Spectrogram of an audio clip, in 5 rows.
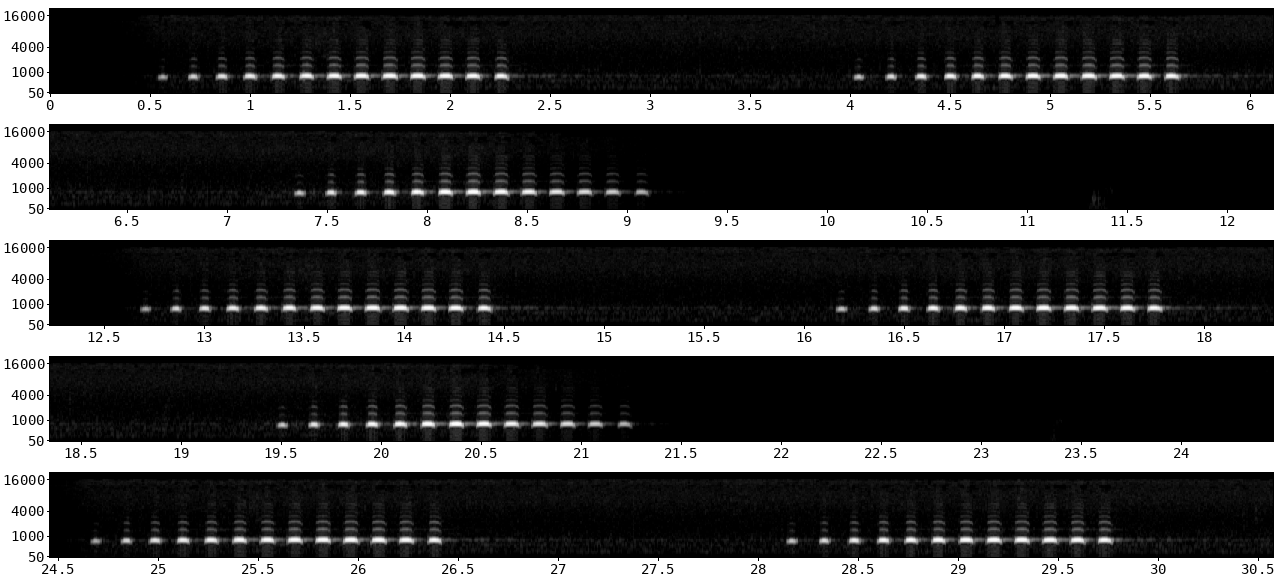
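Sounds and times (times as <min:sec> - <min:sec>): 
boreal owl hooting in staccato trills: 0:00.5 - 0:02.5, 0:04.0 - 0:05.8, 0:07.3 - 0:09.2, 0:12.6 - 0:14.6, 0:16.1 - 0:18.0, 0:19.4 - 0:21.4, 0:24.6 - 0:26.8, 0:28.1 - 0:30.0.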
